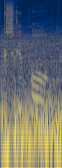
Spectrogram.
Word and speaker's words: Schiphol: Well, like Schiphol. With a as if you need to spit.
